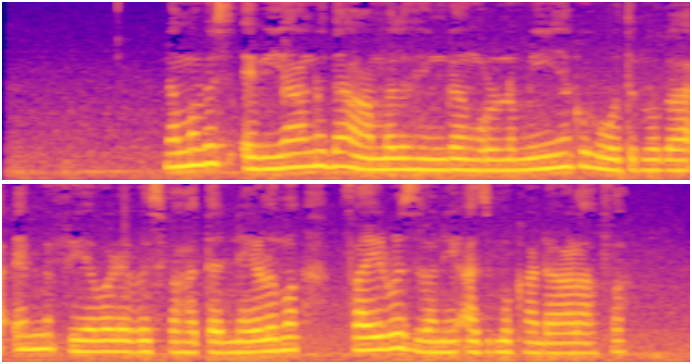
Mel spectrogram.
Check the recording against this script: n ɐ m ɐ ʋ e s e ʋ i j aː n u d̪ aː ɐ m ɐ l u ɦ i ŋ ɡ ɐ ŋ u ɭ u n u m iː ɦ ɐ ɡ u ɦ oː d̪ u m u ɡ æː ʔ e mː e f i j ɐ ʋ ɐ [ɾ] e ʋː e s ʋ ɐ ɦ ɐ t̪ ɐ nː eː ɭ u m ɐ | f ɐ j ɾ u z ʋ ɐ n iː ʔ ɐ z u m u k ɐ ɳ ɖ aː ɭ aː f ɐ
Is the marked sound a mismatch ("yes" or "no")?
yes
